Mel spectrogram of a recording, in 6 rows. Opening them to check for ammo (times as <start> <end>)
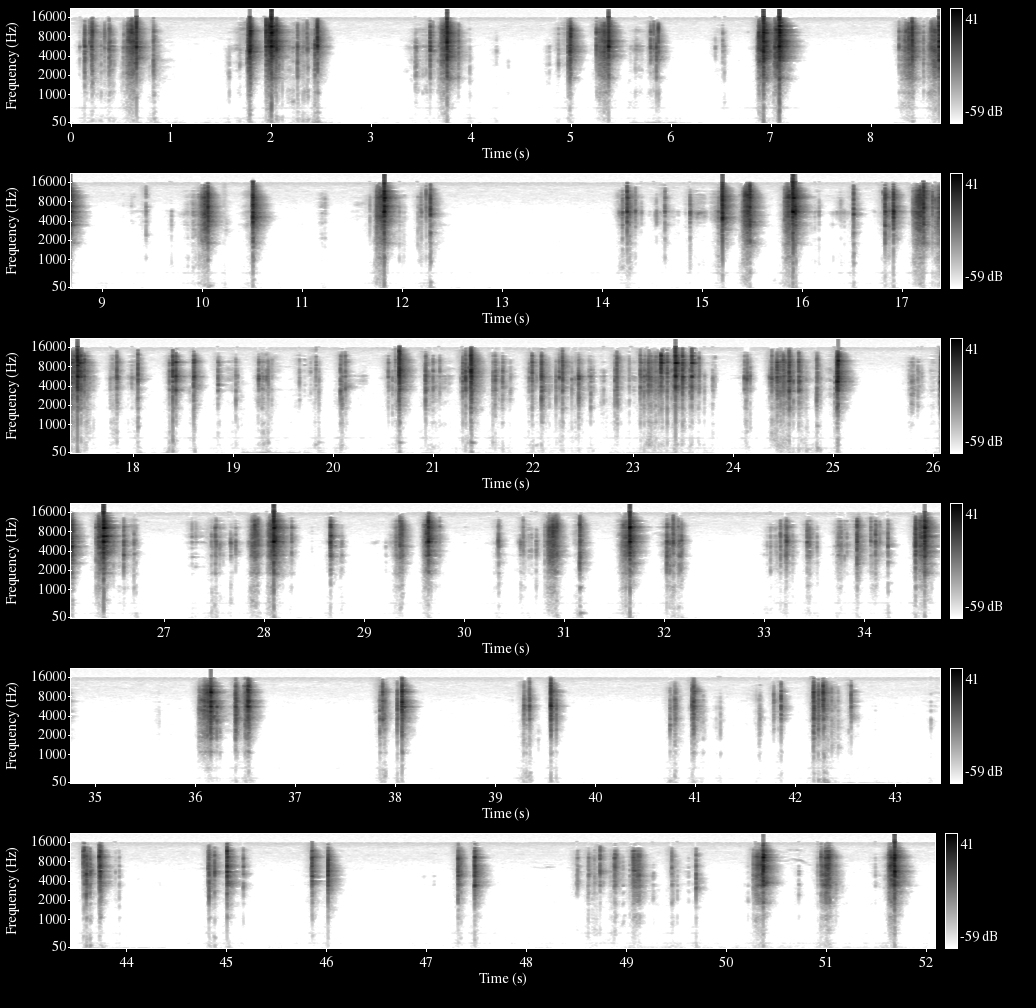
6.9 7.2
